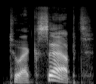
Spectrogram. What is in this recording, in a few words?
"to accept", English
